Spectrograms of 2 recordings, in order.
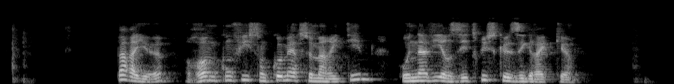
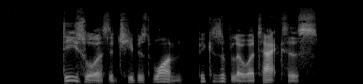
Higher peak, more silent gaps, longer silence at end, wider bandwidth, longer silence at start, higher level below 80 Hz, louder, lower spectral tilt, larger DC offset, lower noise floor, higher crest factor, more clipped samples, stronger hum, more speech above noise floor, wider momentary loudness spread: first, -2 dBFS vs -10 dBFS; neither; first, 0.95 s vs 0.45 s; second, 9 kHz vs 15 kHz; second, 0.1 s vs 0.65 s; first, -64 dBFS vs -78 dBFS; first, -21 LUFS vs -33 LUFS; first, -5.5 dB/octave vs -2 dB/octave; neither; second, -67 dBFS vs -73 dBFS; about the same, 22 dB vs 26 dB; neither; neither; first, 46 dB vs 39 dB; about the same, 10 LU vs 10 LU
